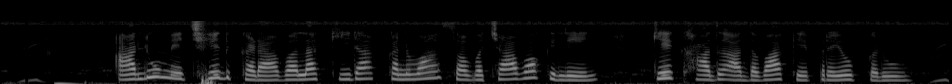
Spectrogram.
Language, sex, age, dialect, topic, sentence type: Maithili, female, 18-24, Southern/Standard, agriculture, question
